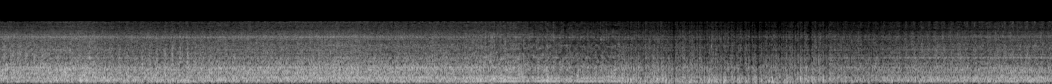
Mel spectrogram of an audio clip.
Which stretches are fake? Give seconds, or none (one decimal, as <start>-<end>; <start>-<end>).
4.8-6.2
